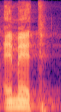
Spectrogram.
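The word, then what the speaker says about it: אמת: conozca la verdad y la palabra verdad en hebreo se pronuncia emet y vamos a ponerla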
